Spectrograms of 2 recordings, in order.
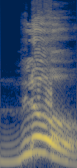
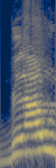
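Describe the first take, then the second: First: The vowel sounds like 'oh'. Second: The vowel sounds like 'ow'. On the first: The speaker calls it right. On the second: The speaker calls it wrong.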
